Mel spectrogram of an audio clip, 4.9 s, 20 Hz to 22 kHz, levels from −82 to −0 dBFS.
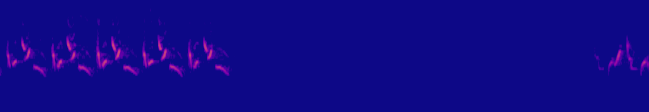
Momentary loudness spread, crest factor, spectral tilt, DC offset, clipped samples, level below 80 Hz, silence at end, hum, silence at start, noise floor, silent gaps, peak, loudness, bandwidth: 11 LU; 20 dB; 8 dB/octave; under 0.1%; under 0.1%; under -90 dBFS; 0 s; none; 0.05 s; -85 dBFS; none; -30 dBFS; -44 LUFS; 16 kHz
